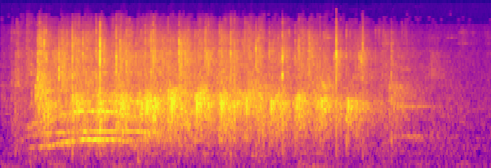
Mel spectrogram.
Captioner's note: attendees clapping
